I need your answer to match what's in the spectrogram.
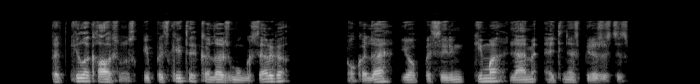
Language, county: Lithuanian, Utena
